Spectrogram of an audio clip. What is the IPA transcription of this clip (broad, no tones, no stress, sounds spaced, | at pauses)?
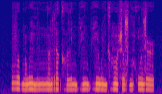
v o b õ w ĩ b ĩ nː õ r ʌ ɡʱ o l i ŋ bʱ ĩ ŋ bʱ ĩ w ĩ ɡʱ õ ɬ o z ɡ õ x w ũ z ə˞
